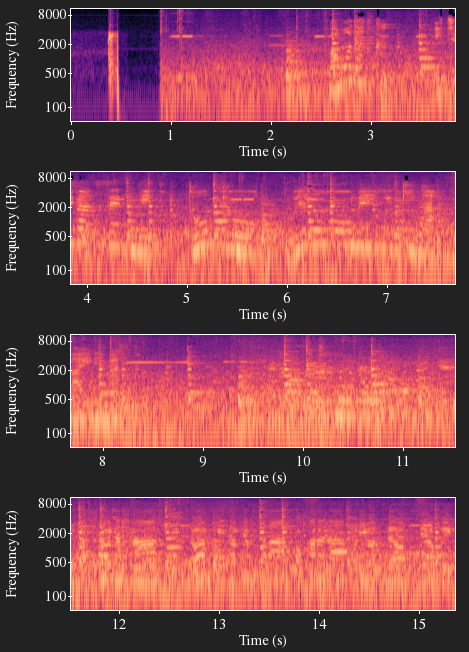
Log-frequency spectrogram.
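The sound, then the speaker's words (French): Rush hour at Shinagawa station on the Yamanote line in Tokyo: a dense, steady wash of many overlapping voices and bustle, loud and continuous after a short sharp click at the very start. “C'est une des gares qui est sur la Yamanote. C'est là où se situent tous les gros centres de Tokyo, dont la gare de Tokyo, Shibuya, Shinjuku.”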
